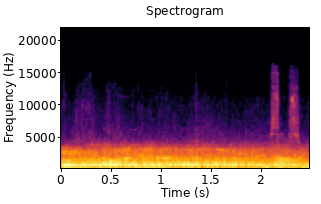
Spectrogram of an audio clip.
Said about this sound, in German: Hier ist übrigens der Jubel der Augsburger. Wir hören mal kurz rein. 1-0.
